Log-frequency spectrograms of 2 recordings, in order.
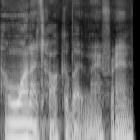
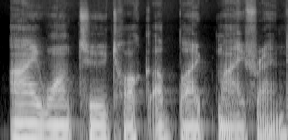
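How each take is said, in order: First: "I wanna talk about my friend" quick, with "wanna" run together; fast relaxed native linking on "wanna"; connected speech. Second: "I want to talk about my friend" slow, every word separate, want and to said in full; careful unlinked speech. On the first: Teacher to student, showing how natives link words: quick and run together. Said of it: "You'd say". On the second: Teacher to student, showing the stiff version: slow, fully separated words. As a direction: pronounce "want to" as two clear words, unhurried. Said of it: "we wouldn't say". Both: Shown as a demonstration.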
